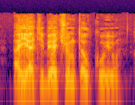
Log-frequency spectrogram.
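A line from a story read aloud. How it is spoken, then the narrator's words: Snorting grunt. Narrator (Russian): хмыкнул Мазур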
